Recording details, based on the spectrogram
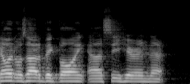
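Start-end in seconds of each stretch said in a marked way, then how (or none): none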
